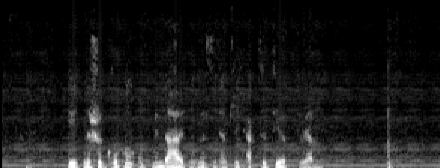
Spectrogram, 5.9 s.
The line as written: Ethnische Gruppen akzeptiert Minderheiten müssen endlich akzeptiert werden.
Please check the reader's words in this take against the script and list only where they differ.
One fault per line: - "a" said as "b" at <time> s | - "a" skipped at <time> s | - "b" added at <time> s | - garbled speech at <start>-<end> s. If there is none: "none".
- "akzeptiert" said as "und" at 1.8 s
